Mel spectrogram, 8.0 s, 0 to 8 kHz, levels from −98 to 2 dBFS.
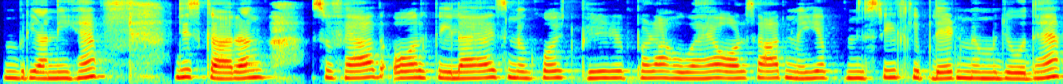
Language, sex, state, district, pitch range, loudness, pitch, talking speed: Hindi, female, Delhi, New Delhi, 225-245 Hz, -16 LUFS, 235 Hz, 175 wpm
